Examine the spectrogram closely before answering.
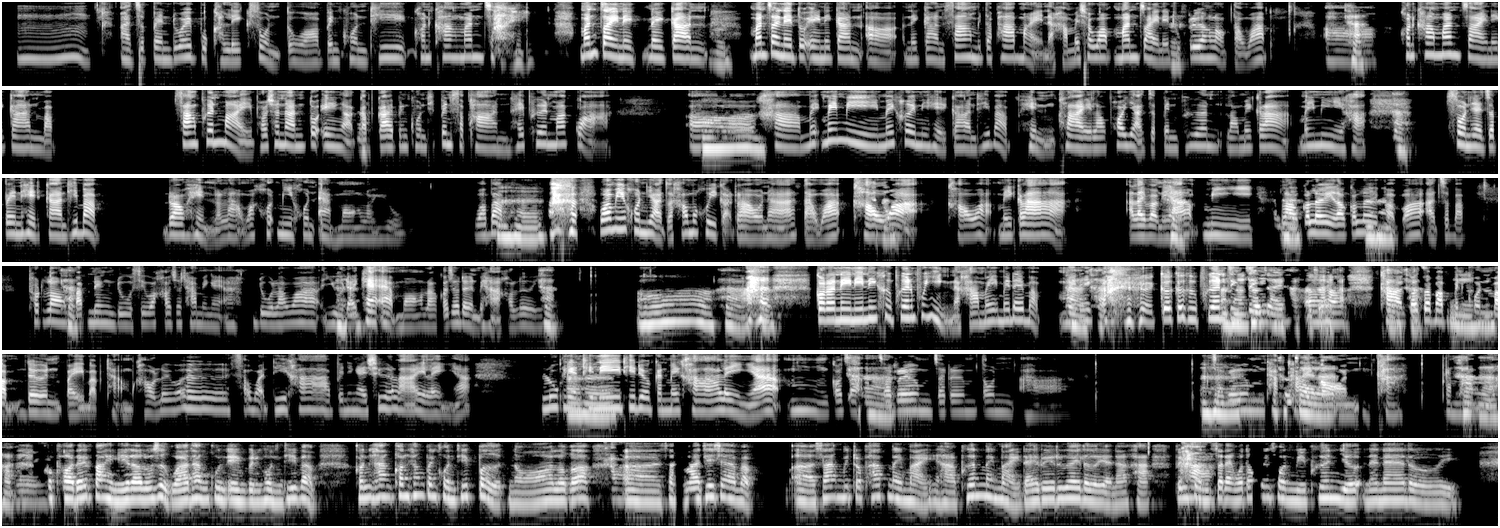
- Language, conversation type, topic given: Thai, podcast, บอกวิธีสร้างมิตรภาพใหม่ให้ฟังหน่อยได้ไหม?
- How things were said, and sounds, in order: chuckle; tsk; chuckle; other background noise; chuckle; chuckle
